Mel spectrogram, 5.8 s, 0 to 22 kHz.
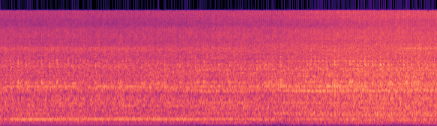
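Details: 2014 Chevrolet Niva, 100,000 km, cold start at -15°C: steady idle with a light, regular tapping about three times a second. The knock fades as it warms, has been present since new, and lifters and compression are fine. Its origin is unclear.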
